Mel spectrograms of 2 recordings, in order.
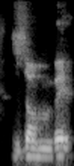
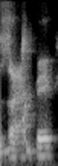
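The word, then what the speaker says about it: Ząbik: this name carefully, Zombic, because I was always told to say Zombic, not Zabic, as people would like to say, how it's spelled.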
